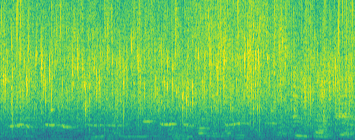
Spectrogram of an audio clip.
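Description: Egg-battered pieces frying in oil on a coated steel camping griddle, a steady dense sizzle and crackle.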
